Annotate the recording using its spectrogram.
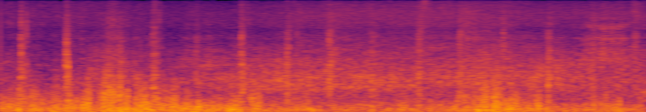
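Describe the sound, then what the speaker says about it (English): Cold wind roars across the microphone during an outdoor run, a steady loud buffeting rumble with repeated gusts and no talking. "This cold wind we seem to be getting at the moment."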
